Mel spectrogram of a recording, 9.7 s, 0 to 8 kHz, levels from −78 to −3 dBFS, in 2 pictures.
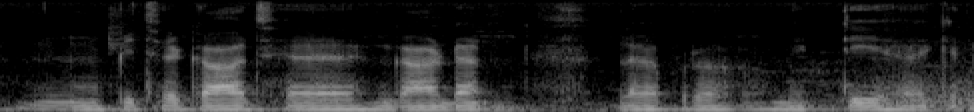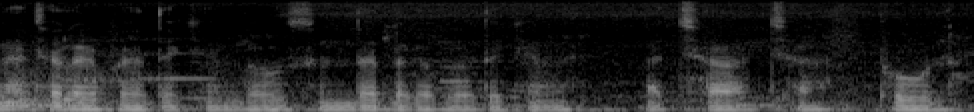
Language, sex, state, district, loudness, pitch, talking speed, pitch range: Hindi, male, Bihar, Jamui, -37 LUFS, 85 Hz, 130 wpm, 80-85 Hz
